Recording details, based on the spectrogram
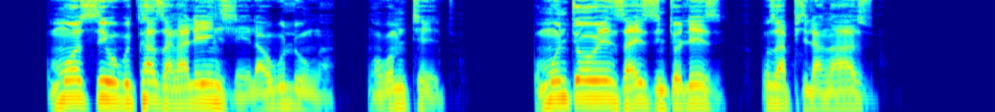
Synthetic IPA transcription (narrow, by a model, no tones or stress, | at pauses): umosiuɣuǀʰazaŋalɛind͡ɮʱɛlauɣuluŋa | ŋɔɣom̩tʰɛːtʰɔ̥ | ṵmuntʼuɔwɛnd͡zʱaizintʼɔlezi | uzapʰilaŋaːzɔ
